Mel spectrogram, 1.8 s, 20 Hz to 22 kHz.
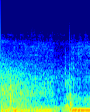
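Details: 2008 Jeep Liberty after replacing a window/lock control switch. A low, steady power window motor hum runs smoothly through the whole travel with no grinding or hesitation; the window works normally after the repair.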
